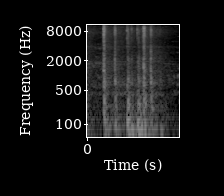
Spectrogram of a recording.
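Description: A computer keyboard being typed on in a few quick clusters of keystrokes, close and fairly crisp, with a short burst, a pause, then a denser run of taps. No voices.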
